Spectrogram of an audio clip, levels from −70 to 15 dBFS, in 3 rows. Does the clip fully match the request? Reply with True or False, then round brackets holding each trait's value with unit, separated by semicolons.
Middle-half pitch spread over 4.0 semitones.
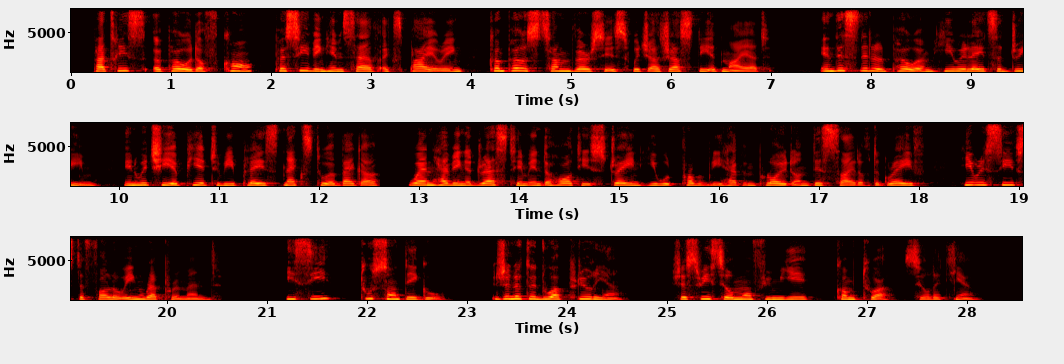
False (3.7 semitones)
